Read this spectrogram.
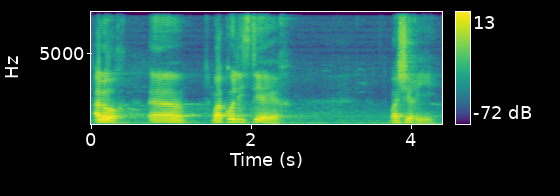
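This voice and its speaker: A man hosting a televised talk panel. He draws his questions out and gets lively when he announces what comes next. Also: fairly high pitch, takes it slowly. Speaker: talk-show host. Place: television studio set.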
